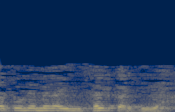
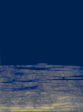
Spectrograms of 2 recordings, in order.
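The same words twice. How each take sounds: First: Said in the usual way. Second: Indignant, louder repeat of the complaint; a hurt young man's louder comeback; offended louder retort. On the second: Retold or imitated. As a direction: bark back the insult, mock-offended. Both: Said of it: "کسی کو زور میں کہا".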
